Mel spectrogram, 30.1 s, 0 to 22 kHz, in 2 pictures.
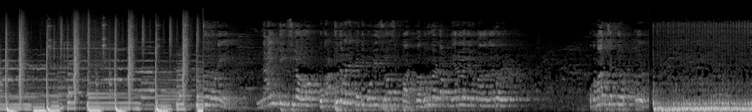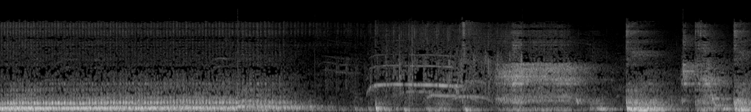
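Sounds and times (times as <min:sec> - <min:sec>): loud music over sound system: 0:00.0 - 0:04.1.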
